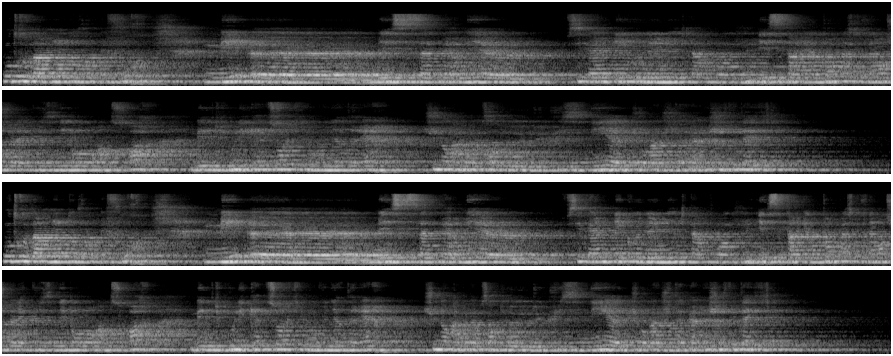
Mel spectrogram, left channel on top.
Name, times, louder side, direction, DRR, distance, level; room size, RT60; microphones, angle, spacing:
voice 1, 0.0-5.4 5.6-16.6, equal, 30° right, -7 dB, 2.0 m, -20 dB
12.0 x 11.5 x 2.5 m, 3.0 s
head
